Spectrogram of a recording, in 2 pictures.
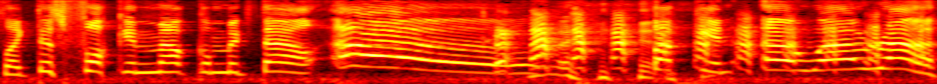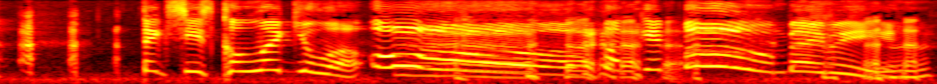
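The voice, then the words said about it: Andrew Dice Clay-style American voice. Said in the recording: “talking an American accent ... He was kind of talking like Andrew Dice Clay.”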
